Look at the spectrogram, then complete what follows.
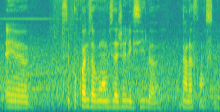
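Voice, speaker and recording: A woman talks at a moderate pace. Music plays behind her. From Romania. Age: 20s. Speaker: law student and author. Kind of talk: interview answer.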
